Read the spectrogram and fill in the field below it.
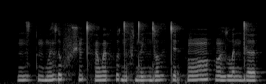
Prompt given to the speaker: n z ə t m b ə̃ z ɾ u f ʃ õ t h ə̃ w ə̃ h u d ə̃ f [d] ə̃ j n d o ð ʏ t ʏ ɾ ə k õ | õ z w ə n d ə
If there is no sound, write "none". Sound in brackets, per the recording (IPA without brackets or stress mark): d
